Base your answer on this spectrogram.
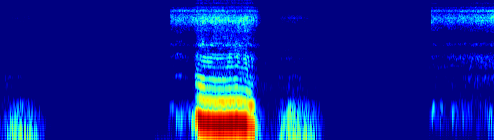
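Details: Korean girl asleep: loud, drawn-out snores with a strong buzzing tone, quieter breaths between; heavy snoring.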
